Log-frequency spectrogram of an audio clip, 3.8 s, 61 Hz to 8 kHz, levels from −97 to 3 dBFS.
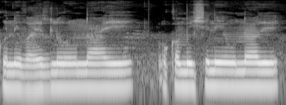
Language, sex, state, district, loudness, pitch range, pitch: Telugu, male, Telangana, Mahabubabad, -12 LUFS, 140-145 Hz, 140 Hz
